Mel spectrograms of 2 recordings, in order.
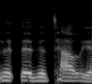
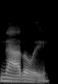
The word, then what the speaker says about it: Natalie: It's actually Natalie. It's not Natalia, it's Natalie.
